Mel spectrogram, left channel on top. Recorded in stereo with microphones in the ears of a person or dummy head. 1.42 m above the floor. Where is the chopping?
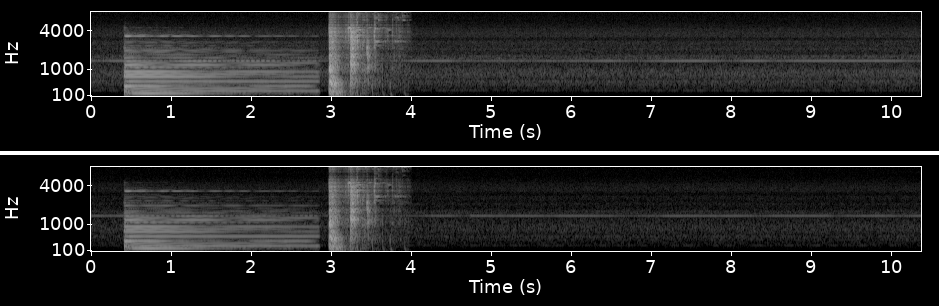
No chopping in this recording.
